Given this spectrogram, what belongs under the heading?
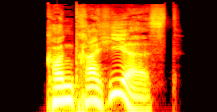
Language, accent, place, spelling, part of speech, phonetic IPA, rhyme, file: German, Germany, Berlin, kontrahierst, verb, [kɔntʁaˈhiːɐ̯st], -iːɐ̯st, De-kontrahierst.ogg
- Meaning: second-person singular present of kontrahieren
